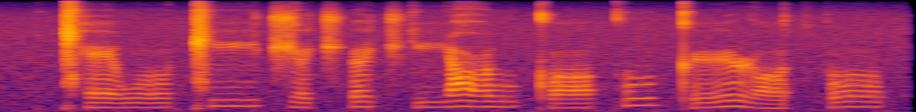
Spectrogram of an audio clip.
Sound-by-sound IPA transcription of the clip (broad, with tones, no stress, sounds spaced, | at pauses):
ǁʰ ɛ˨ w o˨ ǁ i˦ t͡ʃ ə˨ t͡ʃʼ ə˧ t͡ʃʼ i˨˦ ʕ u˦ kʼ ɔ˧ kʼ u˦ kʼ ø˨˦ ɹ ɔ˨ t͡sʼ o˦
